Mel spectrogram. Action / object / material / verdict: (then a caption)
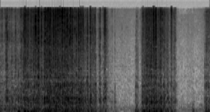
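scrape / bamboo slat placemat / bamboo / none. Long red nails scratch across the ribbed surface of a flat bamboo slat placemat, producing a dense, raspy, crackling scrape. A long stretch of scratching fades out, followed by a shorter burst after a brief pause and a final quick scrape at the end.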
